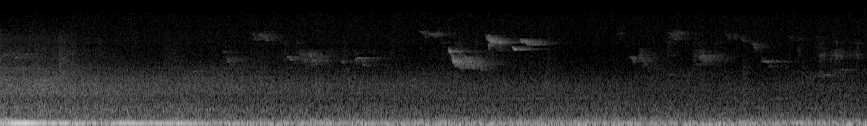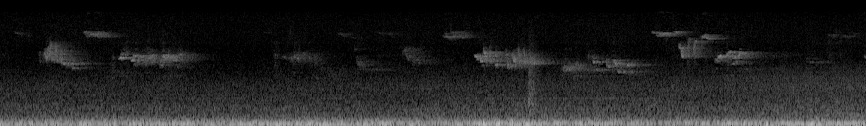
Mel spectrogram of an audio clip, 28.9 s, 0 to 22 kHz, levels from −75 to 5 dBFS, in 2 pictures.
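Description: At 10.16 s, 20.58 s and 28.05 s there are brief lost LE Audio frames. The first gap lasts about 15 ms, which fits two 7.5 ms frames. The other two last 7.5 ms each, which fits one frame. The decoder filled each gap by repeating the last spectrum with random signs. Any tonal content turns into a short noisy smear. Each gap is too brief for the fade toward silence to be heard.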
